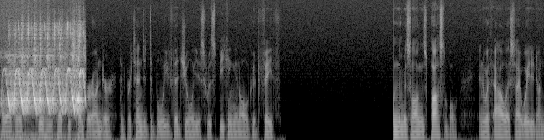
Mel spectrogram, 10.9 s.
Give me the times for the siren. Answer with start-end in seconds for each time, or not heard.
0.0-1.8.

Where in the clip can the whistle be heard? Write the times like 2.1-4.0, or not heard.
not heard.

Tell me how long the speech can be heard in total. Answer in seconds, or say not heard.
9 s.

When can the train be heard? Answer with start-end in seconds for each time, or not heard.
not heard.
